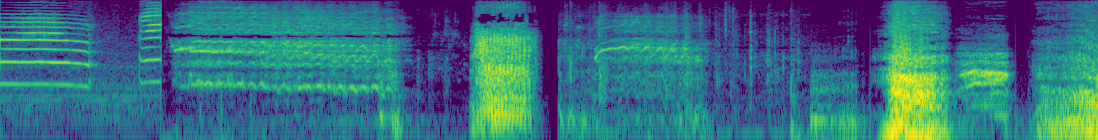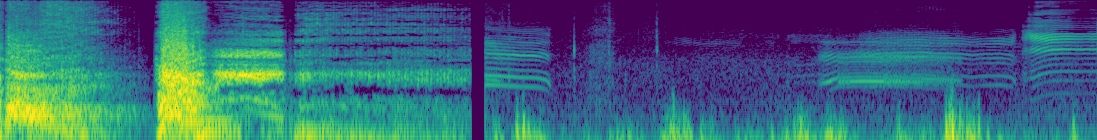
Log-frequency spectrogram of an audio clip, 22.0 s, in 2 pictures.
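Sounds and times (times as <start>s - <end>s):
horse whinny: 1.7s - 4.1s, 4.7s - 7.1s
tiger roaring and growling: 8.1s - 15.7s.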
